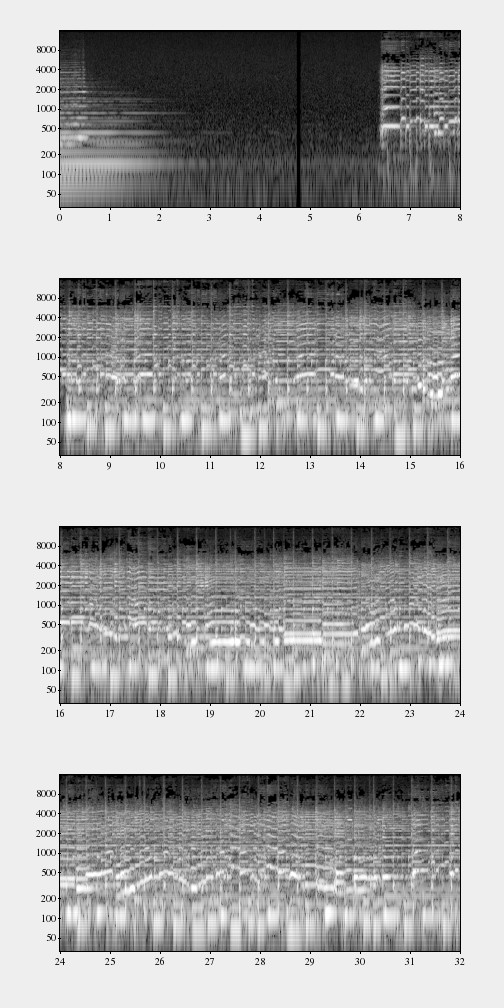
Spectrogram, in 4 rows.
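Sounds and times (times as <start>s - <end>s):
fiddle tune: 0.0s - 2.0s, 6.4s - 32.0s
bass and guitars playing: 0.0s - 2.4s, 7.4s - 32.0s.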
